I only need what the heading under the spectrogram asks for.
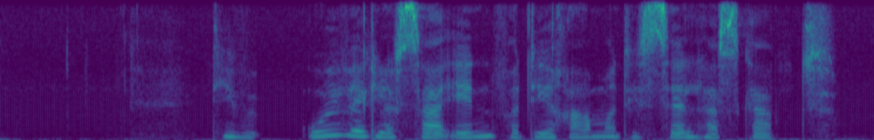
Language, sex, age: Danish, female, 38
